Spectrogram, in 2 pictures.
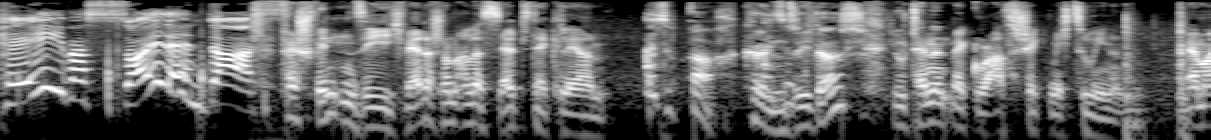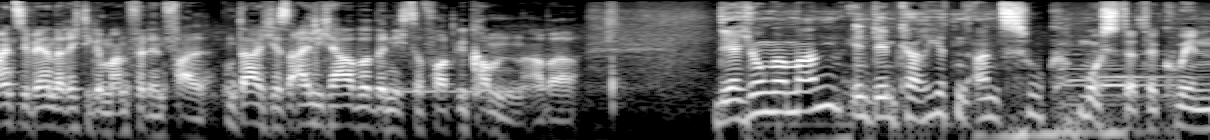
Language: German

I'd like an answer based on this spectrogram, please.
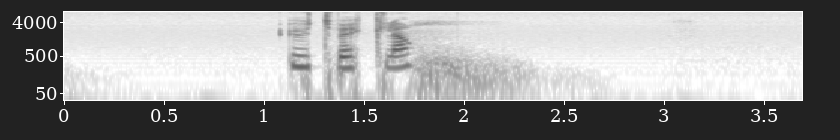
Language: Swedish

